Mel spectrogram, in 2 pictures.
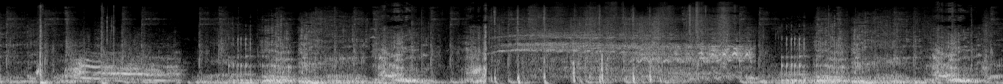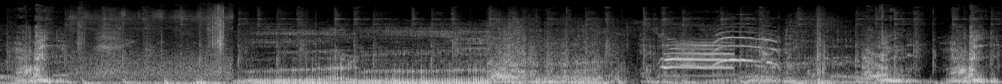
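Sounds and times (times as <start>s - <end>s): animal gliding calls: 3.4s - 7.7s.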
